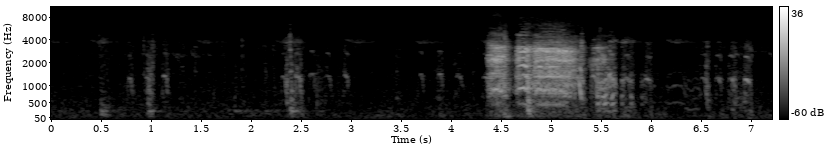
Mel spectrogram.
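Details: Purebred wild red junglefowl crowing: a loud, harsh, hoarse burst of about one and a half seconds, broken into a few ragged syllables. Faint scattered clucking notes come before and after it in a quiet setting.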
